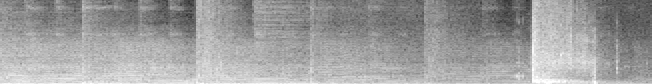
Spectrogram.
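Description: Background music fading out, then a single loud hunting-rifle shot about three seconds in, with a short echo after it.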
